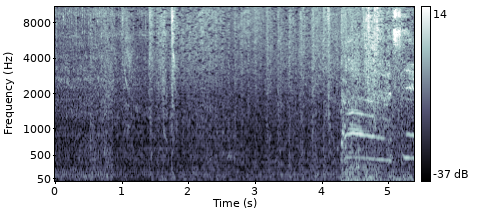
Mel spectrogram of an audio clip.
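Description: Airstrike explosions in a video game: a dense rumbling barrage of blasts and gunfire, loud and continuous, swelling into a heavier impact near the end.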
